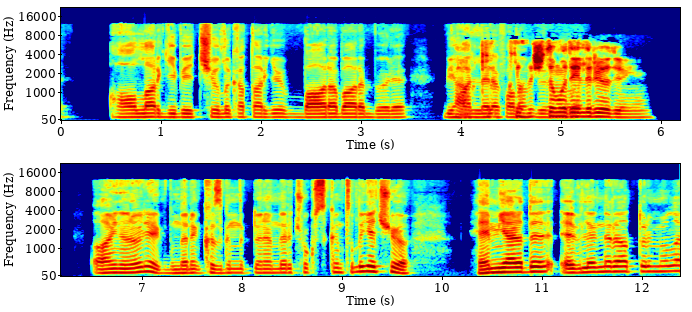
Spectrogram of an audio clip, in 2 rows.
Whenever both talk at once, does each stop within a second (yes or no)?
no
